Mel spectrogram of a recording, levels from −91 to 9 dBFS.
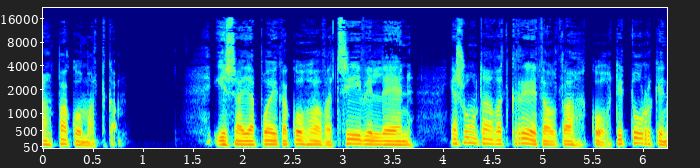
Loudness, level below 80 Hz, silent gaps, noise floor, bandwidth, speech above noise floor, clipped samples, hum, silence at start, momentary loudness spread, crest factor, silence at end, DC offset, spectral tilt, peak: -17 LUFS; -40 dBFS; none; -75 dBFS; 17 kHz; 59 dB; under 0.1%; none; 0 s; 9 LU; 16 dB; 0 s; under 0.1%; -7.5 dB/octave; 0 dBFS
